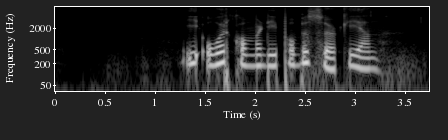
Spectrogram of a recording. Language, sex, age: Norwegian, female, 54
